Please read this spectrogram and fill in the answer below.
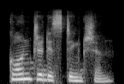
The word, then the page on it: contradistinction: Indian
